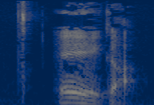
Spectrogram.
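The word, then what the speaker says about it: 映画: 들어가도록 하겠습니다 자 먼저 에가 이거는 영화가 되겠죠 그리고 아이 발음 하실 때 이제 항상 주의를 하셔야 되는데 요거 가라고 써 있지만 실제 발음은 에가라고 발음이 된다는 부분입니다 꼭 좀 명심해 주시고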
